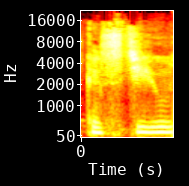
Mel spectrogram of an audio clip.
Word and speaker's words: Castillo: Alors, ceux qui ça intéressera, tapez son nom, c'est comme ça se prononce, Castillo, sans T à la fin.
